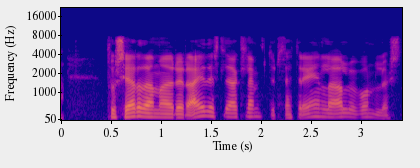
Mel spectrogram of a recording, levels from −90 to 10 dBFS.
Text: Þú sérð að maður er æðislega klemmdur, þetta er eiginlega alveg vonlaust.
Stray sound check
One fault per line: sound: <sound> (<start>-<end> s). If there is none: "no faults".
no faults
